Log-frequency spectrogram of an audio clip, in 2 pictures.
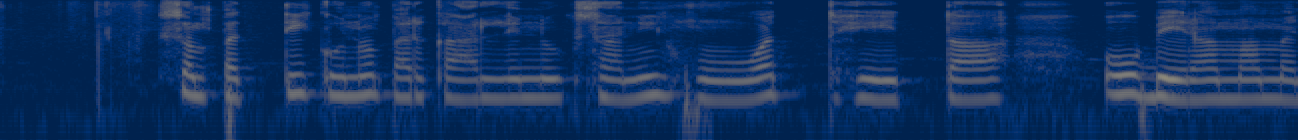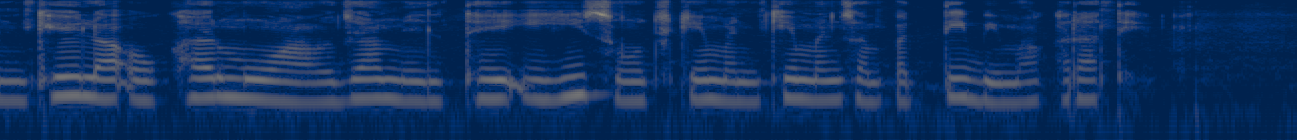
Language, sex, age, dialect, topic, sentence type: Chhattisgarhi, female, 18-24, Western/Budati/Khatahi, banking, statement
